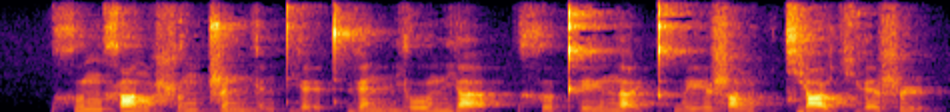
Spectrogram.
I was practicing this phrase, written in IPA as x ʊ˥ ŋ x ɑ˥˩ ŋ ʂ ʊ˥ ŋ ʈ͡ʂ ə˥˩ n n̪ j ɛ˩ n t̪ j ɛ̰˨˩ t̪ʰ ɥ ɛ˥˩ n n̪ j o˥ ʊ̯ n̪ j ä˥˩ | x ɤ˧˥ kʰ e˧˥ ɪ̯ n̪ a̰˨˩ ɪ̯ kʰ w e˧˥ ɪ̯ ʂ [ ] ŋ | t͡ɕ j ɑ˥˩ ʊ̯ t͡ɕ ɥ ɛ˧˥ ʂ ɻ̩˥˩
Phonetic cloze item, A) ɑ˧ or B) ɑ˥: A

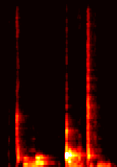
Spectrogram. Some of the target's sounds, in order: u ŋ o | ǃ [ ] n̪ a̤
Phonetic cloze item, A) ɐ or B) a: A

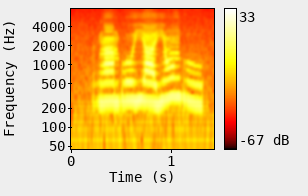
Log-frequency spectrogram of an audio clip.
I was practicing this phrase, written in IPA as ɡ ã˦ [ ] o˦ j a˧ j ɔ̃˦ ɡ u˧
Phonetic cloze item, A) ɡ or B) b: B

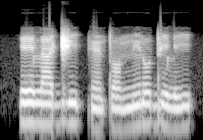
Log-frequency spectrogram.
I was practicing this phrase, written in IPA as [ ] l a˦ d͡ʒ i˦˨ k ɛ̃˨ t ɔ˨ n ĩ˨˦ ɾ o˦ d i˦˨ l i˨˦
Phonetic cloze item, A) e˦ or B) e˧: A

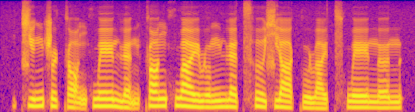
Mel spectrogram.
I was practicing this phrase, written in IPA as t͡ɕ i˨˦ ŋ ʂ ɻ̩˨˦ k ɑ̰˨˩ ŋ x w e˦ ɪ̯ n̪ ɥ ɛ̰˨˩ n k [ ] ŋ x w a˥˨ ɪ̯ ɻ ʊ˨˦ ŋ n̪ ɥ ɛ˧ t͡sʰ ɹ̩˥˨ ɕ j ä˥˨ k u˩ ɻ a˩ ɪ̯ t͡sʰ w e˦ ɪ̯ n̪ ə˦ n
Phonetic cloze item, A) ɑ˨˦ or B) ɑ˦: B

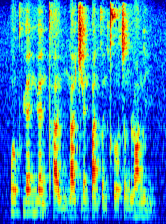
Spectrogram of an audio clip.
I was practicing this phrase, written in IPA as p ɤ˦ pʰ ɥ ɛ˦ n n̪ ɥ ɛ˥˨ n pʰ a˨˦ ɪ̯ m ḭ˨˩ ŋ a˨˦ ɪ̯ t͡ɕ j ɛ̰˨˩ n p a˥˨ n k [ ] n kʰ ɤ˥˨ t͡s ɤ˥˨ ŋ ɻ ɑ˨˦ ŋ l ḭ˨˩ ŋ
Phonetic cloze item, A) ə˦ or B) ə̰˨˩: A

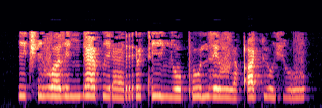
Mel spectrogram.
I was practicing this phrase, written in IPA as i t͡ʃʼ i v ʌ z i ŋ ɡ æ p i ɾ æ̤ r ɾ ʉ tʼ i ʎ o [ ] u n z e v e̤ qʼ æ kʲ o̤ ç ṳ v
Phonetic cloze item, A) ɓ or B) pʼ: B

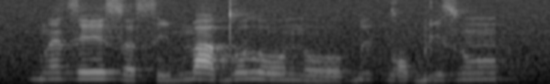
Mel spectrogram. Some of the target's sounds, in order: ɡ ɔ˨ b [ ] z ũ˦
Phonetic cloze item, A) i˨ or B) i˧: B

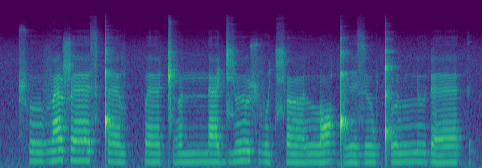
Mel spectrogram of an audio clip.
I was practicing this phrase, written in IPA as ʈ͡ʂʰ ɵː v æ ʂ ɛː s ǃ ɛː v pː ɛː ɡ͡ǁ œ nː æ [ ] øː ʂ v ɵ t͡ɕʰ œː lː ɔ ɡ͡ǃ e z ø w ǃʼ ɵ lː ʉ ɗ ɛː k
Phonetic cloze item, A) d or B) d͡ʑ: B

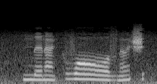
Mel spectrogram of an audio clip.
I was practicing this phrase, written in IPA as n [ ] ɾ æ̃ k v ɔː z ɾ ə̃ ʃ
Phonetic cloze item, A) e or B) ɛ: B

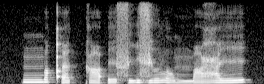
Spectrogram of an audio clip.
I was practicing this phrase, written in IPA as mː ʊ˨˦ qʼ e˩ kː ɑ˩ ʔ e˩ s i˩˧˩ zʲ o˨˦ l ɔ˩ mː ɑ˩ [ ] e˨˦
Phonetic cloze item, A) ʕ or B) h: A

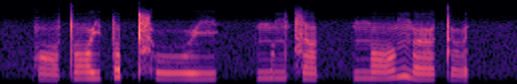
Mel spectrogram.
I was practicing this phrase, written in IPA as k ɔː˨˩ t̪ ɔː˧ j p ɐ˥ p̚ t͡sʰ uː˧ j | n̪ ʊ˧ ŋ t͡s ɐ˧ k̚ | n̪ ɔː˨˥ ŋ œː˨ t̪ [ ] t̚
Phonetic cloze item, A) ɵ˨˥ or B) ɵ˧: A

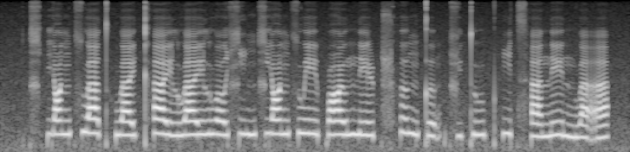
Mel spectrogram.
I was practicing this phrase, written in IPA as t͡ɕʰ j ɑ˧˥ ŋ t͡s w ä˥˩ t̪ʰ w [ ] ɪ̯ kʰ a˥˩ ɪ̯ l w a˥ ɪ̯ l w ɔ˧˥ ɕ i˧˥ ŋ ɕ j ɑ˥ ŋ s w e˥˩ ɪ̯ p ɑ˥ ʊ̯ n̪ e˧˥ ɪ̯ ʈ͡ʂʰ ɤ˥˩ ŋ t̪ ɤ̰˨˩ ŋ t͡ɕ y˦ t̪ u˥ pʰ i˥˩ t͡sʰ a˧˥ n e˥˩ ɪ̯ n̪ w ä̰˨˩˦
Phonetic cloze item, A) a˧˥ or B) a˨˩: A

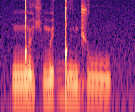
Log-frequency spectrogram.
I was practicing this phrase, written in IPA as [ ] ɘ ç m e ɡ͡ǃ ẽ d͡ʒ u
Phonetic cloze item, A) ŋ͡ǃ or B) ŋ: A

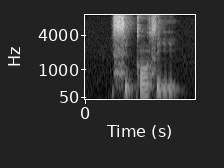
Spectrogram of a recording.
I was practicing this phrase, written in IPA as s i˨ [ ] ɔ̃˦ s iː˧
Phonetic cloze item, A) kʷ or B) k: B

